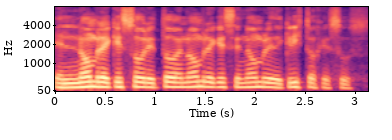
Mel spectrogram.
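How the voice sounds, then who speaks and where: Recorded very cleanly over a silent background, the sound is dry and close with no echo. The man speaking has a high pitch. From Argentina, San Luis. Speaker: visiting missionary preacher. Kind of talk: sermon. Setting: church.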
